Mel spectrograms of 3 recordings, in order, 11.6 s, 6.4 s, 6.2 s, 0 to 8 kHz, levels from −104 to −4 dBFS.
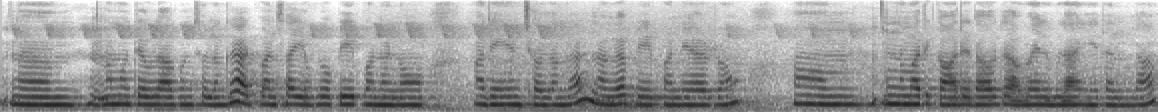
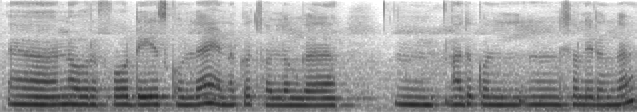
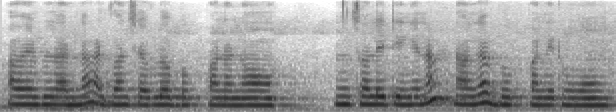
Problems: background sounds at intervals, low volume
